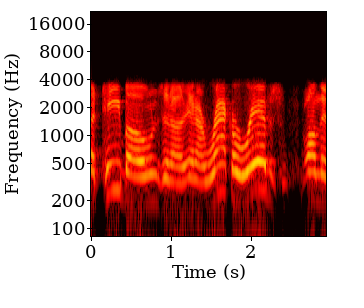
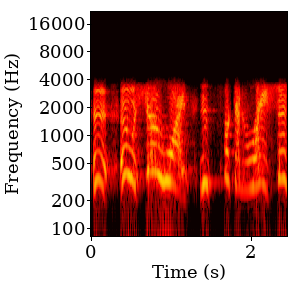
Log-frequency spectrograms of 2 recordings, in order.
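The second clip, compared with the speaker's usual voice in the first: slow, angry, upset, pissed-off outburst; 7 semitones higher than usual. Speaker mimicking a young man's outburst, imitating him sounding pissed off. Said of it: "he really sounded pissed off".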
